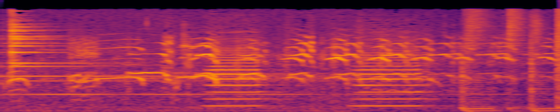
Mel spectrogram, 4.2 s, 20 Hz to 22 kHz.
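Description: A noisy chorus of over 100 parrots plus monkeys, guenons and porcupines aboard a ship from Africa at Liverpool, with overlapping squawks and honking cries that go on continuously and fairly loudly, ending in a few harsher bursts.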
